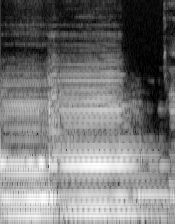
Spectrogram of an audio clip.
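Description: A cello sounds sustained bowed notes, the fingers arched over the D string so it does not ring, a smooth, steady, fairly soft tone held for about two seconds.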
